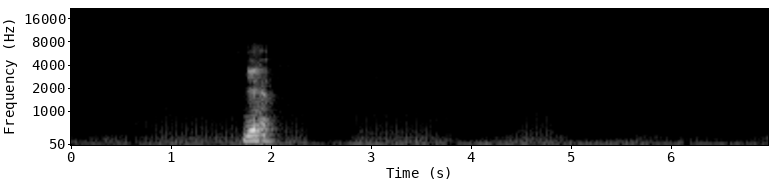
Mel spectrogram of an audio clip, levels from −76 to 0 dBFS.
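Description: VoIP packet loss concealed by the speech codec interrupts this speech clip at 1.83–1.94 s, 3.75–3.85 s and 6.09–6.16 s. The decoder fills each gap by repeating its last pitch and filter at falling gain, giving a fading buzzy or noisy smear, and the voice stays weakened briefly after packets resume.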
